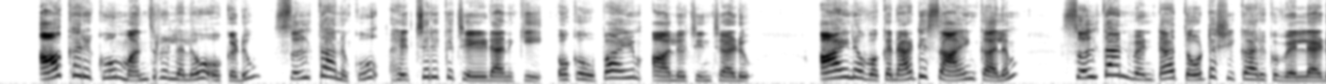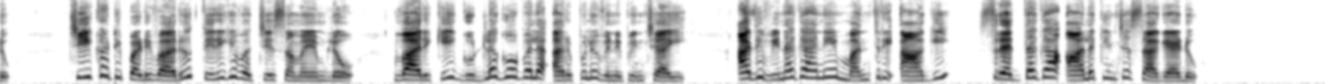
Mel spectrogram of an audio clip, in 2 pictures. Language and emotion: Telugu, neutral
